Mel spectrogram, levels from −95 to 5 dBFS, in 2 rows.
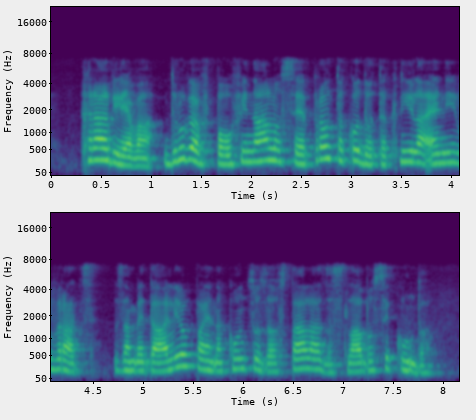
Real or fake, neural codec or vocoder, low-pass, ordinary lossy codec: fake; codec, 16 kHz, 16 kbps, FunCodec, trained on LibriTTS, 50 frames a second; 7.2 kHz; none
